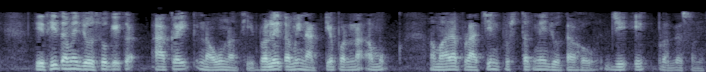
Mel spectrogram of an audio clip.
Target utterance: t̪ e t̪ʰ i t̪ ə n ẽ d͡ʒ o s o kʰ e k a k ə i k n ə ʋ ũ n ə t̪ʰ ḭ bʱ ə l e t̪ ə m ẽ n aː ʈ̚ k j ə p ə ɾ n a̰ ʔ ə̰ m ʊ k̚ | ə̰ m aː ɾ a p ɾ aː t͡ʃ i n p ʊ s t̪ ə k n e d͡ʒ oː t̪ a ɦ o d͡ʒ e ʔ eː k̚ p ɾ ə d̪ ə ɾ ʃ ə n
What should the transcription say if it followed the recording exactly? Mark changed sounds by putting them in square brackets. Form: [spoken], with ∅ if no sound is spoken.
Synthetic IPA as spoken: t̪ e t̪ʰ i t̪ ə [m] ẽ d͡ʒ o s o [k] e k a k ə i k n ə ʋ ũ n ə t̪ʰ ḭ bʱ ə l e t̪ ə m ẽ n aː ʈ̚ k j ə p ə ɾ n a̰ ʔ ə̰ m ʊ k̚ | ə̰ m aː ɾ a p ɾ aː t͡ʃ i n p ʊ s t̪ ə k n e d͡ʒ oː t̪ a ɦ o d͡ʒ e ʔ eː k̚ p ɾ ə d̪ ə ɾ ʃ ə n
